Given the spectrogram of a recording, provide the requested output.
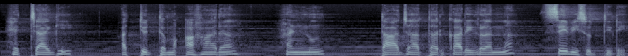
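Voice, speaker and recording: A man guiding a visualization meditation in a slow, soothing way with deliberate pauses. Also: on the high side, fairly even intonation, darkish tone. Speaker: meditation guide. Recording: music behind the voice. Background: clear background music.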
